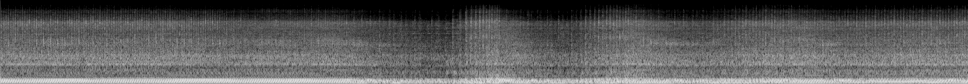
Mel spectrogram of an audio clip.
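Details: Detroit 3-53 diesel, first start after 25 years idle, after reversing a camshaft that had been installed backwards in a 2000 rebuild: a steady, even idle, then clean revs settling to a firm regular beat with no knocks. It runs healthy.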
